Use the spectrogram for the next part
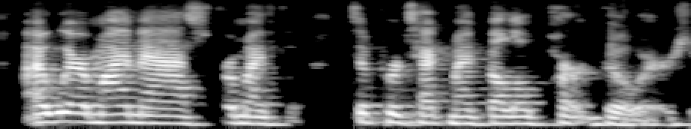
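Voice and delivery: plain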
